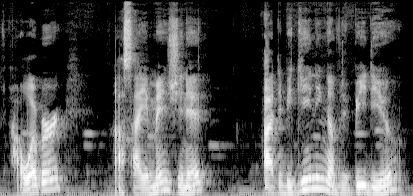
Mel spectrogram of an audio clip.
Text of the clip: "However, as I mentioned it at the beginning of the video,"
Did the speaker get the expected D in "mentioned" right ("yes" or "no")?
no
